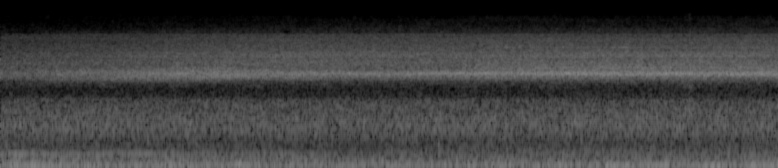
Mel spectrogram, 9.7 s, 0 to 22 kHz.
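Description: Cicadas buzz in a steady, unbroken high-pitched drone, heard while standing under a tree in 34°C heat, holding at an even loudness for the whole stretch, with a soft hiss beneath and no one speaking.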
